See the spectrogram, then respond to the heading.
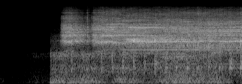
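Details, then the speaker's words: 1986-89 Corvette C68 climate control blend door actuator motor, driven manually by power on a test harness: high-pitched whir with a faint repeating tick from a broken, stripped gear tooth. "got a broken tooth on one of the gears so obviously it's it's hit an extreme and stripped itself at some point"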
